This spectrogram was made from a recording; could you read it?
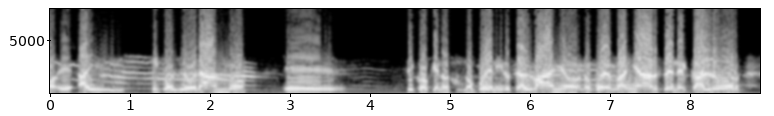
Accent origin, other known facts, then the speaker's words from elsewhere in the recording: Argentina; yo soy del interior de la Argentina, no soy de Formosa.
